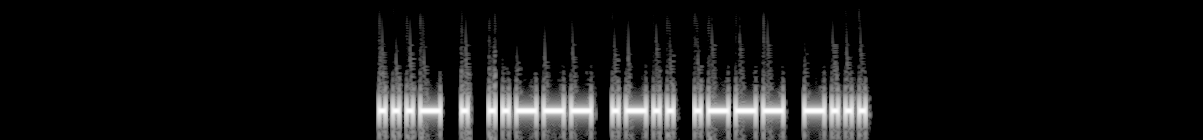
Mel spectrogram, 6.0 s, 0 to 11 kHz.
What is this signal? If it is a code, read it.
Morse code, heard as a keyed tone, about 36 wpm, 700 Hz. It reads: VE2LJB
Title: DXCC-100 Call Signs - 6 Characters - Repeated 2x - 35wpm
